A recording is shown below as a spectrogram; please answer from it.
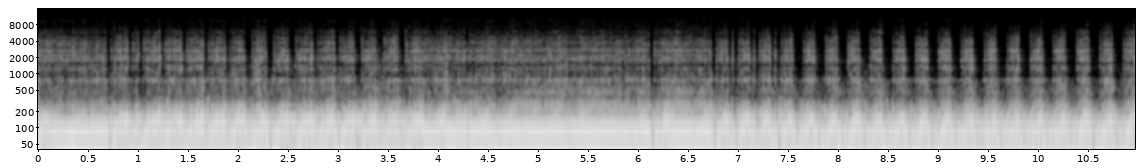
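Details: "Rescue" Tercel wagon (1983) idling cold at about -6°F wind chill after sitting a couple of weeks; loud, steady, low tractor-like chugging with no knocks or squeals; normal cold idle.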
